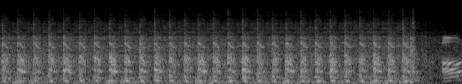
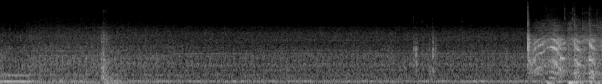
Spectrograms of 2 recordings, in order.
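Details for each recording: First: Long-sitting Ford Fairlane with 302 V8 in a paddock: starter churns about two cycles a second with no firing; engine won't catch, and no fuel pump is heard, suspected dead fuel pump. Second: Car in a paddock: quiet, then a short burst of cranking, catching around six seconds in and settling into a steady, even idle; starts cleanly.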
